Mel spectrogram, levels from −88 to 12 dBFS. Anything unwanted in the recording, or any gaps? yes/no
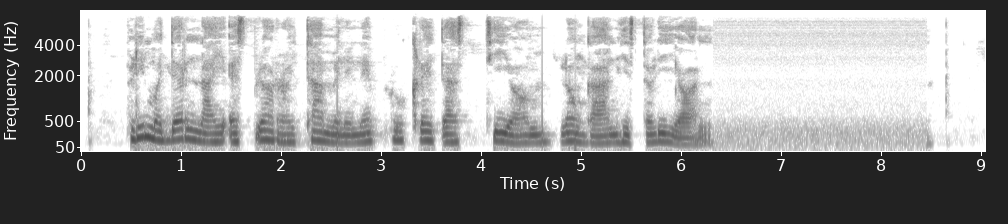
no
